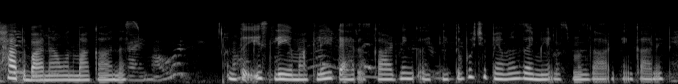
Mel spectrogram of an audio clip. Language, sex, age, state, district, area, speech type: Kashmiri, female, 30-45, Jammu and Kashmir, Bandipora, rural, spontaneous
